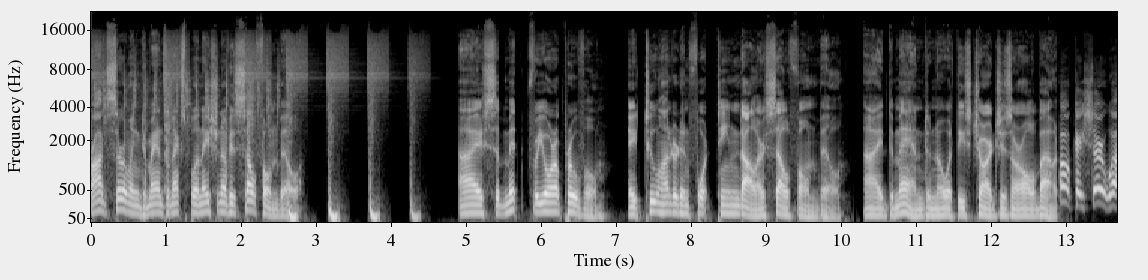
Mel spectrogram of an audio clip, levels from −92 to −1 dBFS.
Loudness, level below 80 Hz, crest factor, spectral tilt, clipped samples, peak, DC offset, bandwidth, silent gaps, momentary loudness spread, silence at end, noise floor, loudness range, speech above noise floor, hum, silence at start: -20 LUFS; -34 dBFS; 18 dB; -5 dB/octave; under 0.1%; -2 dBFS; under 0.1%; 18.5 kHz; none; 10 LU; 0 s; -59 dBFS; 4 LU; 41 dB; none; 0 s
